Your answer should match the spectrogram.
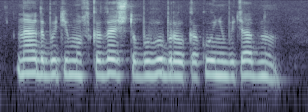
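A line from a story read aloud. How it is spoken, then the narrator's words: Grumbling. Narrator (Russian): пробурчал Павлик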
